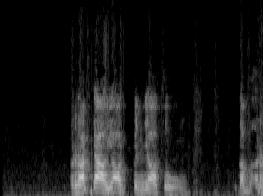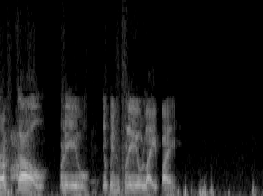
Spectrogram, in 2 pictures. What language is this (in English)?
Thai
